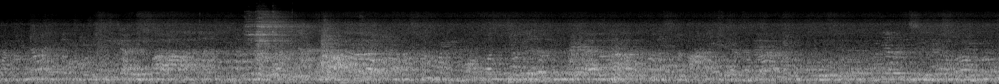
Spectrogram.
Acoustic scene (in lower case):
crowded indoor space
